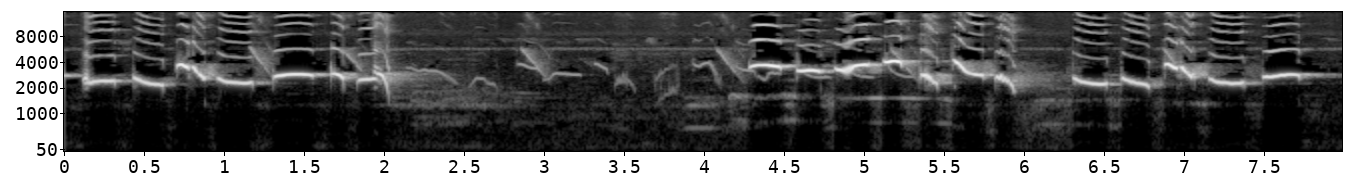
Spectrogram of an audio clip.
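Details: Oriental magpie-robin in morning song, used to stimulate caged birds. Rich repeated whistles rise and fall in rapid phrases, broken by a brief softer passage of thin chips and buzzy notes before the loud whistling resumes.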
